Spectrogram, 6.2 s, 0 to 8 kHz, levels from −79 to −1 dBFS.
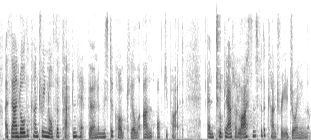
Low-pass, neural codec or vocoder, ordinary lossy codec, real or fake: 7.2 kHz; none; AAC, 32 kbps; real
